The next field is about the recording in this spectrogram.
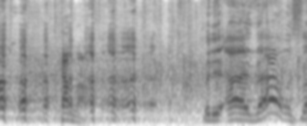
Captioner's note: audience applauds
